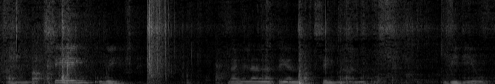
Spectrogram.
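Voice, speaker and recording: A woman's medium-pitched voice with lively intonation, a very slow pace and long, frequent pauses, plus audible room echo and noticeable background noise. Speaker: vlogger. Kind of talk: unboxing vlog. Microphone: no microphone used.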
